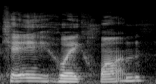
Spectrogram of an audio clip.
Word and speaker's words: Ke Huy Quan: Is it Ke Huy Quan? Is that correct? – Yeah.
